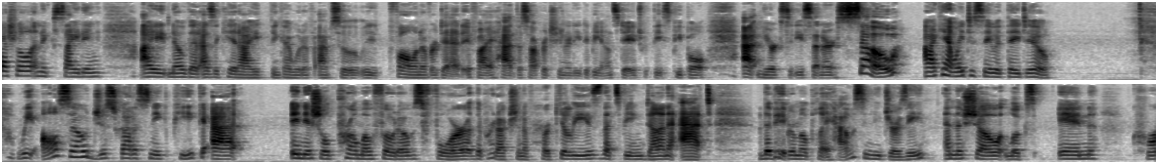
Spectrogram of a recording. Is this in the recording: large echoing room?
no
